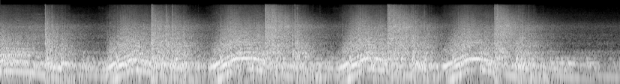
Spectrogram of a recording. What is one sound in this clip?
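An exhaust crackles and pops as the engine drops back.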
